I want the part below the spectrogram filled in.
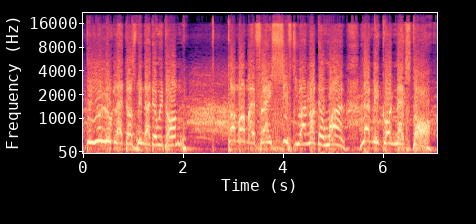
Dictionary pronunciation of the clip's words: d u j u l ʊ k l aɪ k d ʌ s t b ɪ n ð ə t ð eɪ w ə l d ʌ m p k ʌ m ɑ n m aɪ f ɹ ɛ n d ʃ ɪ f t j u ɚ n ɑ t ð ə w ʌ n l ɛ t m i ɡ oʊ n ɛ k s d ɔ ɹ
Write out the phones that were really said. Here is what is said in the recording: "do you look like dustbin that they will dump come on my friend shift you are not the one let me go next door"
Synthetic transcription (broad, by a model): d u j u l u k l aɪ k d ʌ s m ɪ n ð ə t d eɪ w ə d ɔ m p k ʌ m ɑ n m aɪ f ɹ ɛ n d ʃ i f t j u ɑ n ɑ t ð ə w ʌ n l ɛ t m i ɡ oʊ n ɛ k s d ɔ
